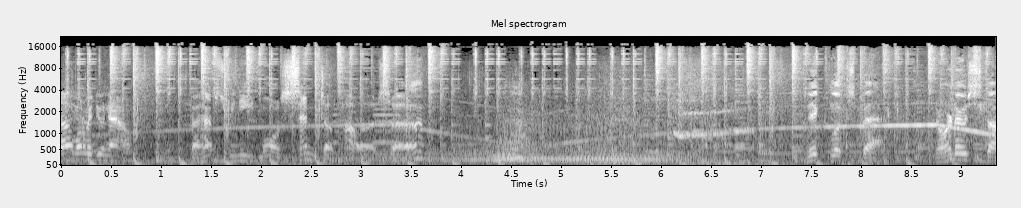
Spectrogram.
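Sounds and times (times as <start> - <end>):
speech: 0.0 - 4.4, 7.4 - 9.3
car engine winding down: 0.8 - 7.6
thin tire squeal of a braking car: 4.2 - 9.3.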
